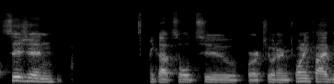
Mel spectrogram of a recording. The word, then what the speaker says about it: Cision: Is that how you pronounce it? Cision.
